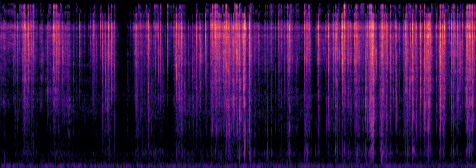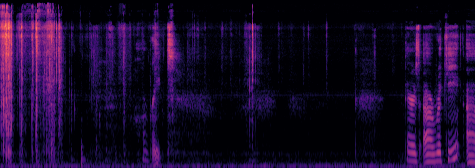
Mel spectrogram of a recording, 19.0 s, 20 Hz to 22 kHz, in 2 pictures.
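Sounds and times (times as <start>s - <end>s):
plastic wrapper tearing and crinkling: 0.0s - 10.8s.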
